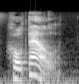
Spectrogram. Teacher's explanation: So the stress is on the second syllable, hotel.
